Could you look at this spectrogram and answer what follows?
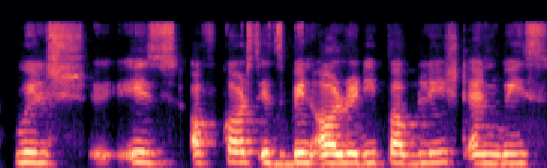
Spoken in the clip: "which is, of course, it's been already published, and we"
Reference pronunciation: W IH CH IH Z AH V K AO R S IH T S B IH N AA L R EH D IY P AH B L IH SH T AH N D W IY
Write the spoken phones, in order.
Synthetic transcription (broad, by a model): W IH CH IH Z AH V K AO R S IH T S B IH N AA L R EH D IY P AH B L IH SH T AH N D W IY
